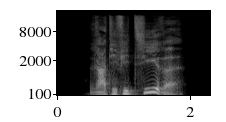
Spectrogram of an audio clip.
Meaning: inflection of ratifizieren: 1. first-person singular present 2. singular imperative 3. first/third-person singular subjunctive I
- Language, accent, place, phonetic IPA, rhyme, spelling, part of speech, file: German, Germany, Berlin, [ʁatifiˈt͡siːʁə], -iːʁə, ratifiziere, verb, De-ratifiziere.ogg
